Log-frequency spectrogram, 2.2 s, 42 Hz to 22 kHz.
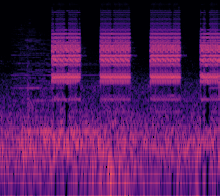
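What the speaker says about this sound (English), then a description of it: "And then let's set our alarm for" Alarm clock in a Nancy Drew video game, set for 3 a.m., buzzing in four loud, evenly spaced electronic bursts about half a second apart over a soft background hum.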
